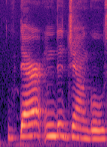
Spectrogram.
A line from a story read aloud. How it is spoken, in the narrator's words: said Baltasar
